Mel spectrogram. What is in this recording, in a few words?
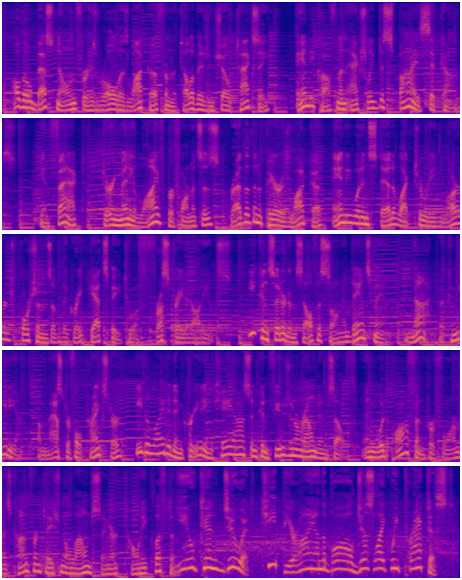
Narrative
